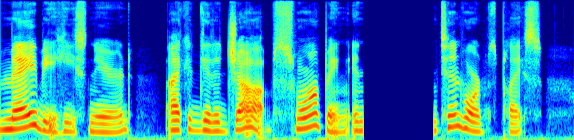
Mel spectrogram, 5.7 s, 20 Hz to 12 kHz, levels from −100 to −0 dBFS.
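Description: The clip is speech that cuts to silence at 3.62 s and stays silent for about 0.71 s, resuming at 4.35 s. This is a playback stall, likely caused by the player running out of buffered data or its output thread being blocked. From 4.35 s to the end, the speech runs about 1.1 times faster at unchanged pitch. That is time-compressed catch-up, in which the player drops short segments and cross-fades across the gaps to work off the backlog built up during the stall.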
